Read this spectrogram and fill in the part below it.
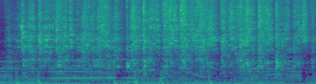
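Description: A utensil stirs cupcake batter of sugar and vanilla sugar in a bowl, with repeated scraping strokes and light clinks against the sides, close and steady.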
